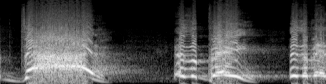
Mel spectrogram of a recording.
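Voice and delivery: high, loud scared yelling; child screaming about a bee; panicked kid. Acted.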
